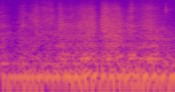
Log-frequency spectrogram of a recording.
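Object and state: Nothing is struck.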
